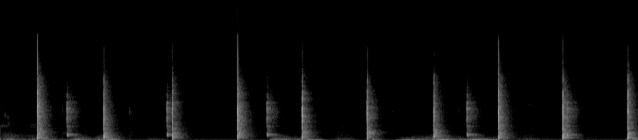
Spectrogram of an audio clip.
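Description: Hand claps in a steady, even rhythm: quarter-note triplets played continuously, so that each bar is divided into six equal parts.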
